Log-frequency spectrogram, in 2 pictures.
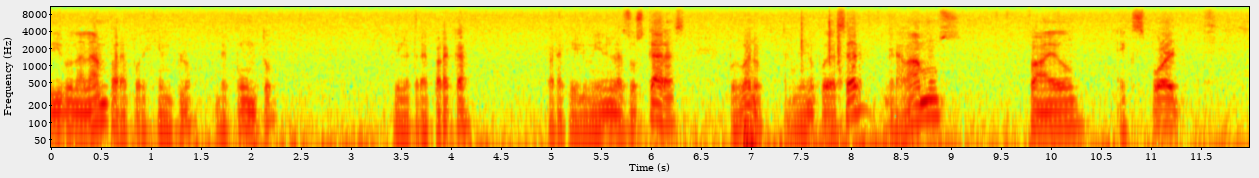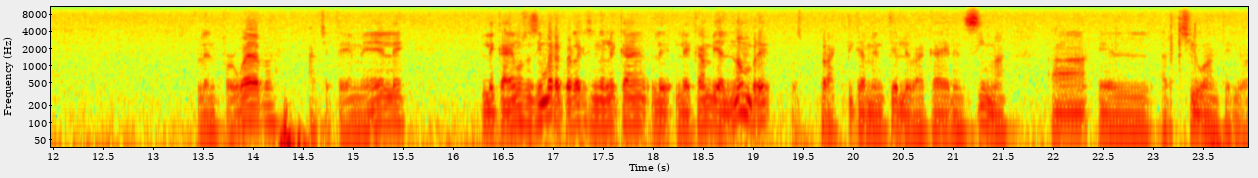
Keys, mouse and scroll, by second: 1.1 click, 2.7-5.4 drag, 7.9 ctrl+s, 8.3 ctrl+click, 9.7 click, 12.3 click, 13.5 click, 14.9 click, 23.4 alt+Tab.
